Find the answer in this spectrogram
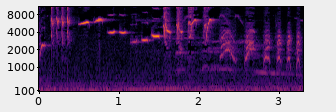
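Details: Common iora singing a rolling, flute-like lure to rile rival birds: a few quick chirps, clear drawn-out high whistles, then a jumble of fast buzzy and slurred notes.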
